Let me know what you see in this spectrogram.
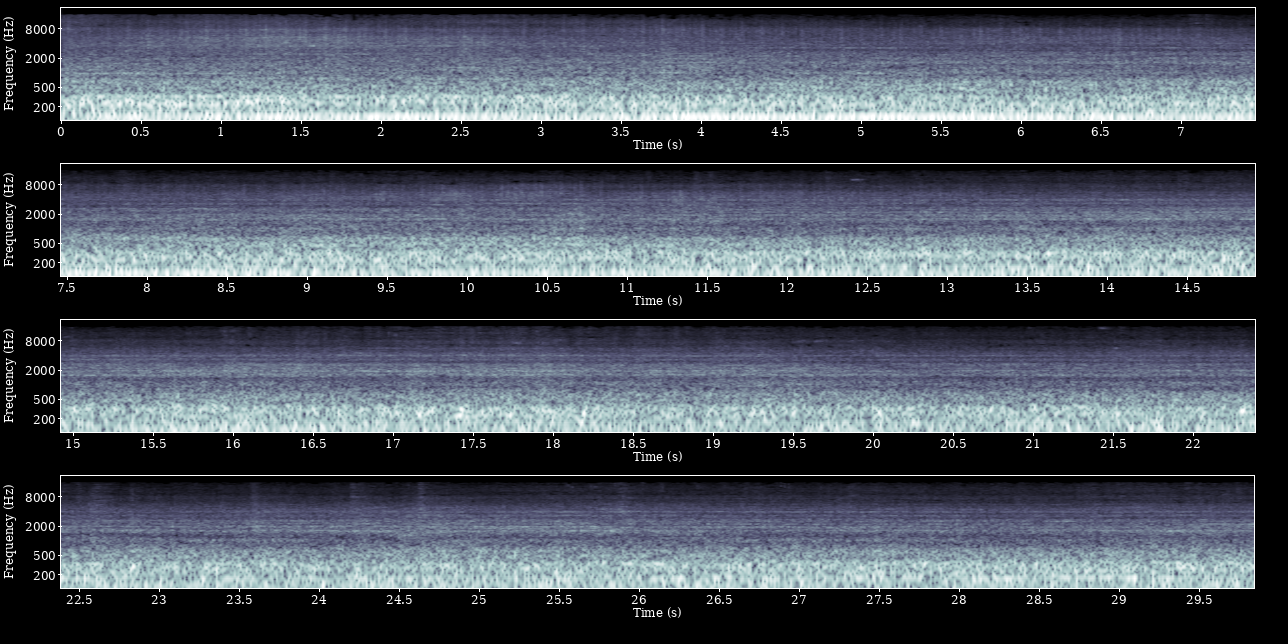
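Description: Freight train rolling past with a steady rumble of wheels on rail. A low hum is strongest in the first few seconds and then weakens.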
